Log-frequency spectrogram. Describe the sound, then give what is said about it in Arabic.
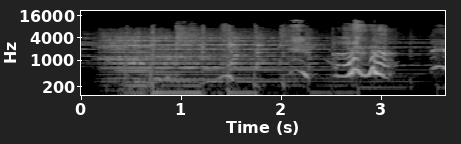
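A woman cries in a dramatic scene, letting out wavering, moaning sobs that grow louder and higher-pitched toward the end. “بطلي عياط”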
